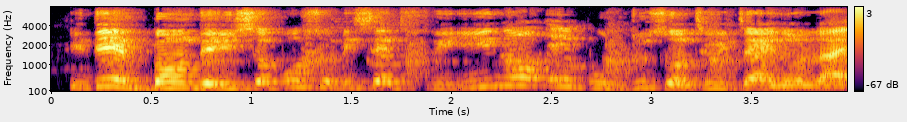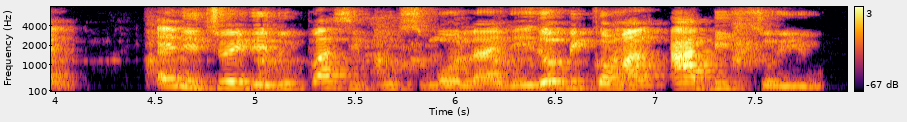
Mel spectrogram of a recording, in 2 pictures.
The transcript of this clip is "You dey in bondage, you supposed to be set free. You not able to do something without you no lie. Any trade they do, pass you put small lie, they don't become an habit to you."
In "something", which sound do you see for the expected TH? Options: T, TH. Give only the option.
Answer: T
